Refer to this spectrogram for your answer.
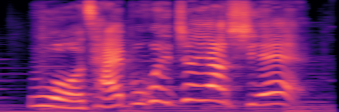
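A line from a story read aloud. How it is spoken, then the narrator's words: Lion shouting. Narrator (Chinese): 狮子大叫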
